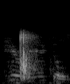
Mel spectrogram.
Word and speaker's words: pterodactyls: I feel like pterodactyls would be a nuisance. They would urinate all over us and we wouldn't even notice. You'd probably notice, just not hear it. The P is silent.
